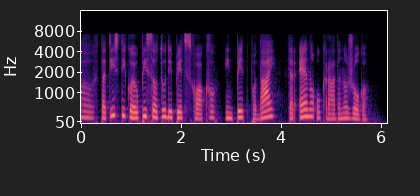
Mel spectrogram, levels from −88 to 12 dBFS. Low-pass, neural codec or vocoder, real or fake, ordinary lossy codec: 7.2 kHz; codec, 16 kHz, about 1 kbps, DyCAST, with the encoder's durations; fake; none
